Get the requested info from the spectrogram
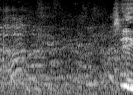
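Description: Faint, indistinct talk echoing in a large hall, with a louder voice breaking in near the end.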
